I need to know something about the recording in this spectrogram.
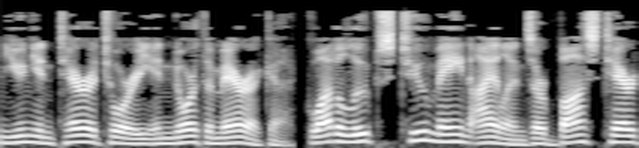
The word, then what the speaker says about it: Guadeloupe: Guadeloupe, French pronunciation, Guadeloupe, Antillean Creole, Guadeloupe, is an insular region of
